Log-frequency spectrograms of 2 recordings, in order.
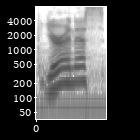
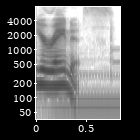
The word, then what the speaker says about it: Uranus: space fact in english both uranus and uranus are correct pronunciations of the planet are we doing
